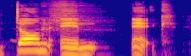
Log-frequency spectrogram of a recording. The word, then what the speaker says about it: Dominic: And so it's like Dom, as in rhymes with bomb, and then in, and then ick, I-C-K, as in ick. I have the ick. But I was saying this, so Dom in ick.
